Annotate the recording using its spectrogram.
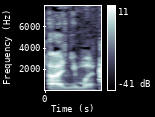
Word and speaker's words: аниме: чтобы сказать, что правильно говорить аниме.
